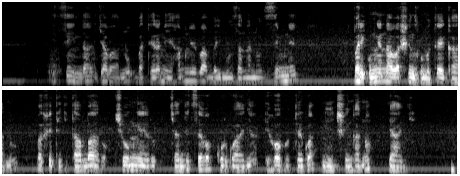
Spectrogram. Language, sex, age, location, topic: Kinyarwanda, male, 18-24, Kigali, health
